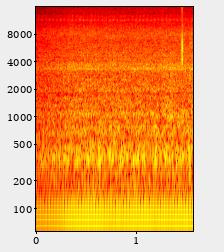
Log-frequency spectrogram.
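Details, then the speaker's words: Ford Fiesta ST idling with the engine cover on and the bonnet shut: fast, even clicking over a smooth idle that follows engine speed and goes quiet on overrun. The injectors are loud, possibly larger aftermarket ones, but the engine is otherwise fine. "the engine sounds sweet it's just the injectors are a bit clicky"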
